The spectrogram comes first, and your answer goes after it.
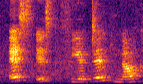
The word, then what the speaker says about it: nach: Nach. CH. The pronunciation of CH is like K of Hindi alphabet. K. So nach means after or past.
